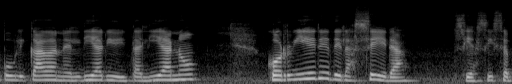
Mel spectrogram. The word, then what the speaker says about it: Corriere della Sera: Francisco que fue publicada en el diario italiano Corriere de la Cera, si así se pronuncia, que se edita en Milán y este diario es el de mayor difusión en Italia.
